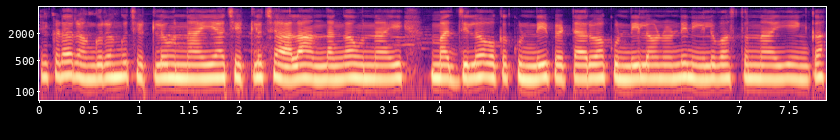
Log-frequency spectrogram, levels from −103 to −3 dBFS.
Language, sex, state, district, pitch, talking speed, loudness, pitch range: Telugu, female, Andhra Pradesh, Chittoor, 205 Hz, 150 wpm, -12 LUFS, 200-210 Hz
